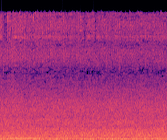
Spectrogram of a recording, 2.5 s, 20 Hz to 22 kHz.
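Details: 2012 Mazda 6 3.7-litre idling from cold, temperature gauge mid, not overheating: loud steady rush of air with a faint hum, radiator fan stuck on high speed; owner suspects the fan control module rather than the coolant sensor, and replacing the module fixed it.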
